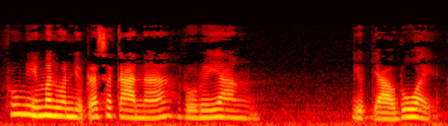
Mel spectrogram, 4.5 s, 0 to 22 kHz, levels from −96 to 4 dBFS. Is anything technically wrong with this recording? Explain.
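Yes, the speech carries MP3 compression damage throughout, plainly audible, and the bit starvation points to a low rate of around 40 kbps. The encoder is likely dropping weak frequency lines frame by frame and capping the treble, so it sounds watery and swirly, with chirpy sibilants and smeared consonant attacks.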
